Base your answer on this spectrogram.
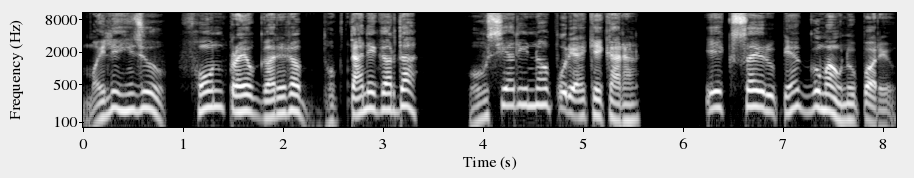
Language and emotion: Nepali, sad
